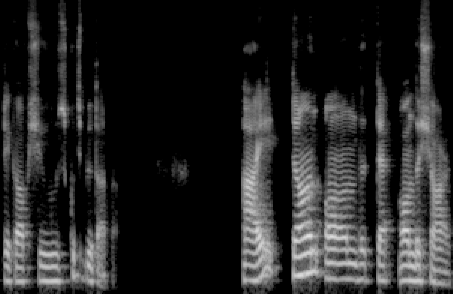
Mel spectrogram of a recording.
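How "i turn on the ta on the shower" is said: very slow, clear word by word; slow teaching model. Shown as a demonstration. Teacher models an English phrase for Hindi learners, very slow. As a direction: spell it out slowly for learners. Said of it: "कि मैं वो जो washroom में".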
